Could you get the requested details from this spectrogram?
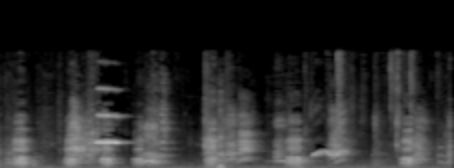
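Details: Hyacinth macaw kept at a parrot attraction in St-Placide, Quebec, giving odd, never-before-heard vocalizations: a quick series of rasping squawks, a few thin whistled tones and one short rising note, all above a constant electrical hum.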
